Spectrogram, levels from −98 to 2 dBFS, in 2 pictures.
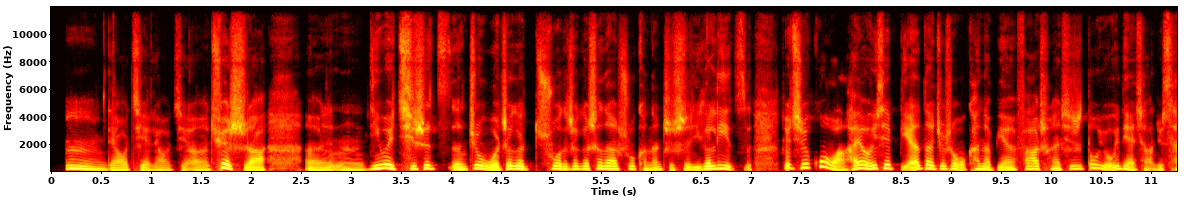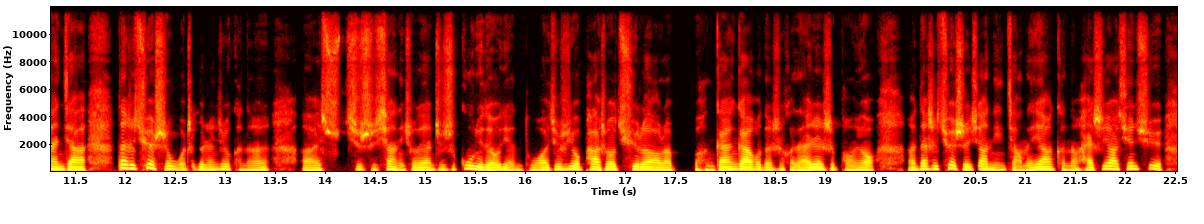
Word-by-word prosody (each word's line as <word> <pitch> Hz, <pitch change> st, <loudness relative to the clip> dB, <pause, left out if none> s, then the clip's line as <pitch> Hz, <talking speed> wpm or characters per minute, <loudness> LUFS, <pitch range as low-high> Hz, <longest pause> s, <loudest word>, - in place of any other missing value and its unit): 嗯， 210 Hz, -6 st, +3 dB
了 150 Hz, -3 st, -3 dB
解 155 Hz, 0 st, -4 dB
了 140 Hz, +1 st, -6 dB
解。 145 Hz, 0 st, -9 dB
呃， 140 Hz, -1 st, -4 dB
确 275 Hz, -, +6 dB
实 175 Hz, -7 st, +1 dB
啊， 155 Hz, -2 st, +2 dB, 0.4 s
嗯 160 Hz, -1 st, 0 dB, 0.3 s
嗯。 -, -, -6 dB
因 225 Hz, +4 st, +4 dB
为 260 Hz, -3 st, +7 dB
其 210 Hz, +1 st, 0 dB
实 235 Hz, +3 st, +4 dB
子 215 Hz, -, -16 dB
呃， 180 Hz, -, +2 dB
就 240 Hz, +5 st, +1 dB
我 165 Hz, -4 st, +4 dB
这 220 Hz, +7 st, +3 dB
个 210 Hz, -2 st, +5 dB
说 210 Hz, 0 st, -1 dB
的 190 Hz, -, -2 dB
这 210 Hz, +2 st, 0 dB
个 205 Hz, 0 st, +2 dB
圣 225 Hz, +3 st, +1 dB
诞 205 Hz, -2 st, +3 dB
树 205 Hz, +2 st, -5 dB
可 185 Hz, -2 st, -4 dB
能 165 Hz, +1 st, -1 dB
只 175 Hz, -2 st, -5 dB
是 175 Hz, +3 st, -2 dB
一 170 Hz, -, -1 dB
个 200 Hz, +2 st, +5 dB
例 225 Hz, -2 st, +3 dB
子， 180 Hz, -, -12 dB, 0.3 s
就 -, -, 0 dB
其 230 Hz, -, -4 dB
实 290 Hz, +1 st, +1 dB
过 350 Hz, +3 st, +1 dB
往 -, -, +1 dB
还 210 Hz, -, +2 dB
有 235 Hz, -3 st, +4 dB
一 -, -, +4 dB
些 260 Hz, +2 st, +2 dB
别 220 Hz, -1 st, +1 dB
的。 245 Hz, +1 st, +4 dB
就 215 Hz, 0 st, -1 dB
是 210 Hz, -1 st, 0 dB
我 180 Hz, -, 0 dB
看 195 Hz, +6 st, -2 dB
到 185 Hz, -2 st, +3 dB
别 165 Hz, 0 st, -3 dB
人 175 Hz, +1 st, 0 dB
发 200 Hz, +1 st, -1 dB
出 190 Hz, -2 st, -4 dB
来 180 Hz, -, +1 dB
其 210 Hz, +4 st, -5 dB
实 220 Hz, -, -3 dB
都 270 Hz, +5 st, -3 dB
有 195 Hz, -4 st, 0 dB
一 -, -, +3 dB
点 200 Hz, -7 st, +1 dB
想 -, -, -8 dB
去 165 Hz, -, -5 dB
参 185 Hz, +1 st, -1 dB
加， 175 Hz, -2 st, +2 dB, 0.3 s
但 275 Hz, -, +5 dB
是 250 Hz, -, +4 dB
确 265 Hz, +3 st, +1 dB
实 195 Hz, -2 st, -1 dB
我 190 Hz, -, -4 dB
这 180 Hz, -, -10 dB
个 180 Hz, -, -1 dB
人 165 Hz, +1 st, -3 dB
就 185 Hz, 0 st, -1 dB
可 165 Hz, -3 st, -10 dB
能， 150 Hz, +2 st, -3 dB, 0.3 s
呃， 150 Hz, 0 st, -1 dB
就 -, -, -2 dB, 0.3 s
就 185 Hz, -, -4 dB
是 170 Hz, -, 0 dB
像 180 Hz, +3 st, 0 dB
你 145 Hz, -, -4 dB
说 160 Hz, +3 st, -4 dB
的 -, -, +2 dB
一 -, -, +2 dB
样， 160 Hz, 0 st, 0 dB
就 165 Hz, 0 st, -5 dB
是 165 Hz, -, -6 dB
顾 225 Hz, +4 st, -1 dB
虑 190 Hz, -, +6 dB
的 165 Hz, -, +3 dB
有 160 Hz, +2 st, +2 dB
点 145 Hz, -5 st, -4 dB
多， 160 Hz, +3 st, -2 dB
就 185 Hz, +2 st, -1 dB
是 -, -, -4 dB
又 190 Hz, -2 st, +3 dB
怕 185 Hz, +1 st, +1 dB
说 180 Hz, 0 st, +2 dB
去 185 Hz, +3 st, -3 dB
到 175 Hz, -2 st, +2 dB
了， 155 Hz, -1 st, 0 dB, 0.2 s
很 145 Hz, -5 st, -6 dB
尴 170 Hz, +3 st, +2 dB
尬， 180 Hz, -2 st, +4 dB
或 180 Hz, -, -1 dB
者 155 Hz, 0 st, -3 dB
是 170 Hz, +2 st, -4 dB
很 155 Hz, -3 st, -4 dB
难 145 Hz, +4 st, +2 dB
认 185 Hz, 0 st, +5 dB
识 170 Hz, 0 st, -3 dB
朋 150 Hz, -1 st, -5 dB
友。 145 Hz, -4 st, -1 dB, 0.3 s
呃， 160 Hz, 0 st, -1 dB
但 200 Hz, -, +3 dB
是 210 Hz, +1 st, 0 dB
确 240 Hz, +4 st, 0 dB
实 175 Hz, -4 st, +3 dB
像 185 Hz, +1 st, 0 dB
你 155 Hz, -2 st, -5 dB
讲 140 Hz, -2 st, -6 dB
的 145 Hz, -, -5 dB
那 170 Hz, -, +1 dB
样， 180 Hz, -1 st, +3 dB
可 160 Hz, -3 st, -7 dB
能 145 Hz, +1 st, -4 dB
还 160 Hz, 0 st, -1 dB
是 215 Hz, +6 st, -2 dB
要 205 Hz, -2 st, +3 dB
先 215 Hz, +2 st, -1 dB
去， 215 Hz, -4 st, -2 dB
180 Hz, 355 characters per minute, -22 LUFS, 160-205 Hz, 0.4 s, 为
